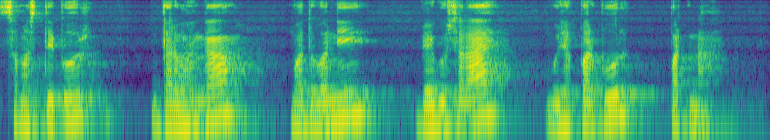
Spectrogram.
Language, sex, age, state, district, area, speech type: Hindi, male, 18-30, Bihar, Samastipur, urban, spontaneous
